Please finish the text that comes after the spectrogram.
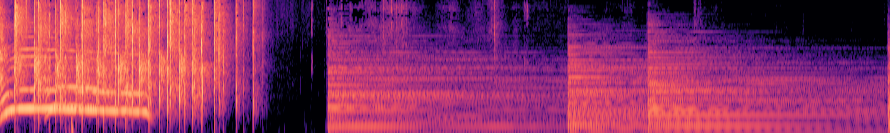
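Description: audience applause

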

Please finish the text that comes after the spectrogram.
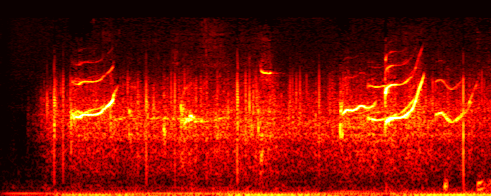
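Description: dolphin clicks and whistles

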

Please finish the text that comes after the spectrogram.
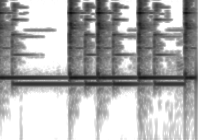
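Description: doorbell ringing

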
